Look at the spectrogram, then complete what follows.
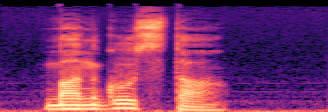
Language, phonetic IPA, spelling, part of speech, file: Polish, [mãŋˈɡusta], mangusta, noun, Pl-mangusta.ogg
